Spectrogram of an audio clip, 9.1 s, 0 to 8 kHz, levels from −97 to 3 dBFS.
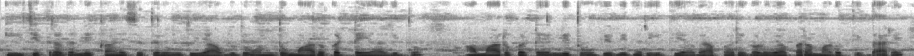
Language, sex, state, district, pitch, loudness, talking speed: Kannada, female, Karnataka, Bangalore, 175 Hz, -18 LUFS, 85 wpm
